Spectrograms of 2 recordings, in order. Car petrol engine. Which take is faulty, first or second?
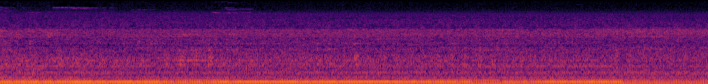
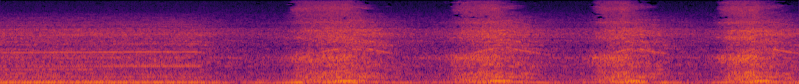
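first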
